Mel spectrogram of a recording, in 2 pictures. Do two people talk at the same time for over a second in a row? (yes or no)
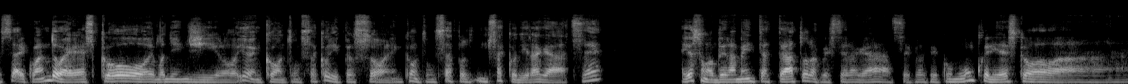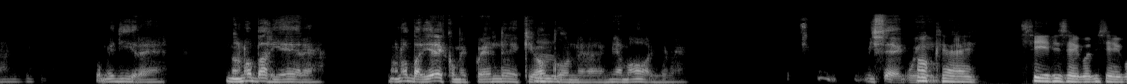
no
